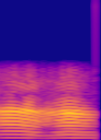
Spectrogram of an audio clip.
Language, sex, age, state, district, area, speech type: Malayalam, female, 45-60, Kerala, Kottayam, rural, conversation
